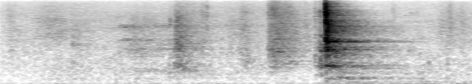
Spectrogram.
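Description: A sharp metallic clank with a brief ring, like a steel pen railing being knocked, about a second and a half in, preceded by a couple of lighter knocks.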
